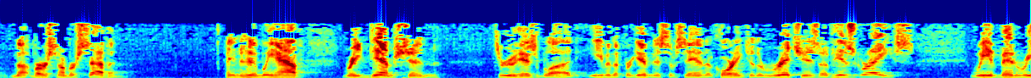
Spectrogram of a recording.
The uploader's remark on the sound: Ketha Heights Baptist Church ~ Live Broadcast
